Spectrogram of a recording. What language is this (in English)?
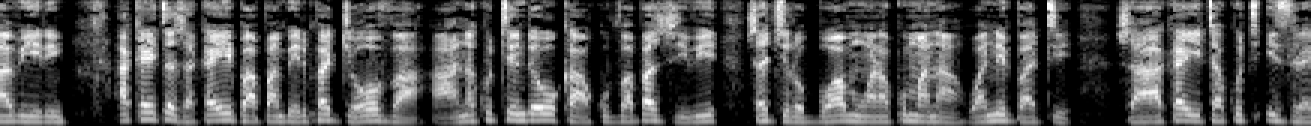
Shona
